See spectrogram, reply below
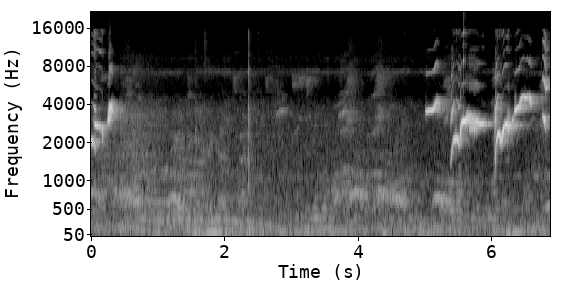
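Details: Oriental magpie-robin song used as a lure to provoke rivals: a short opening note, several seconds of near silence with faint low hum, then a fast closing burst of bright whistles and sharp chips.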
